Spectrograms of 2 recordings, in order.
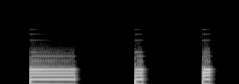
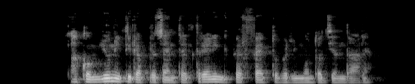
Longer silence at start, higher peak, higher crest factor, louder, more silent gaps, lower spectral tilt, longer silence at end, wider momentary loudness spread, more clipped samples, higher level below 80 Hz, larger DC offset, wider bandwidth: second, 0.3 s vs 0.65 s; about the same, -4 dBFS vs -4 dBFS; about the same, 16 dB vs 18 dB; first, -19 LUFS vs -22 LUFS; first, 0.84-1.34 s, 1.52-2.01 s vs none; first, -11 dB/octave vs -5.5 dB/octave; second, 0.2 s vs 0.45 s; second, 8 LU vs 13 LU; neither; first, -38 dBFS vs -60 dBFS; neither; second, 5.4 kHz vs 14.5 kHz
